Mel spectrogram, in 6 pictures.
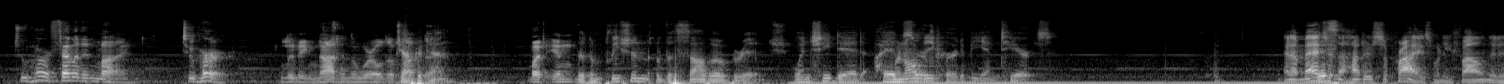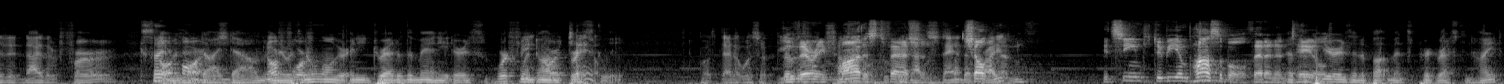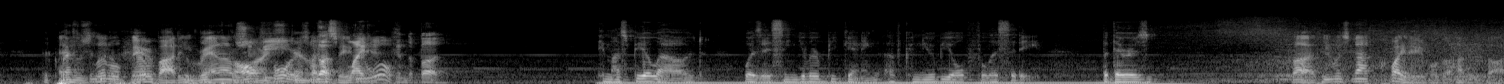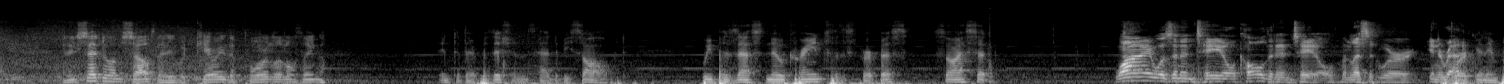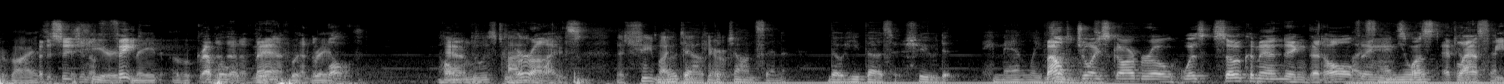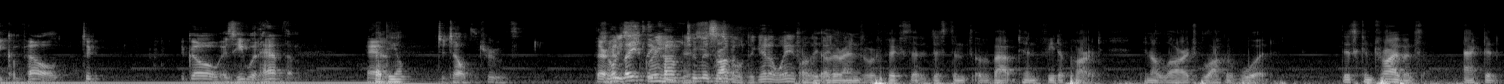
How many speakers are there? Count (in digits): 4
